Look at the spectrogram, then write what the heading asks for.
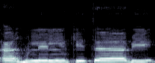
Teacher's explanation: تا پہ کھڑا زبر ہے، اسے ایک الف کے برابر کھینچ کر پڑھیں گے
